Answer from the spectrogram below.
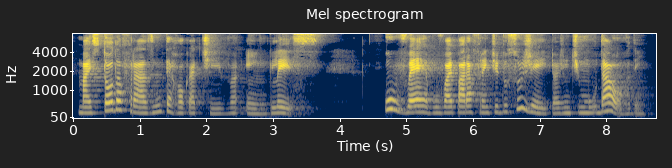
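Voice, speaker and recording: A woman's voice: medium pitch, fairly bright tone. A woman from Brazil with a Bahia accent, teaching an English grammar lesson in Portuguese, patiently repeating and translating each example.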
